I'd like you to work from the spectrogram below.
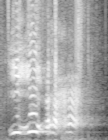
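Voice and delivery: very high, loud startled chimp shriek; chimp fright cry. Pretend. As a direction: leap back with a chimp squeal. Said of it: "we go".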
